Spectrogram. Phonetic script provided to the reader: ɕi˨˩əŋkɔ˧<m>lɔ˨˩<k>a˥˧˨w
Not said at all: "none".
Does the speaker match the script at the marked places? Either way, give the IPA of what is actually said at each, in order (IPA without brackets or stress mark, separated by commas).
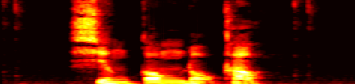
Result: ŋ, kʰ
